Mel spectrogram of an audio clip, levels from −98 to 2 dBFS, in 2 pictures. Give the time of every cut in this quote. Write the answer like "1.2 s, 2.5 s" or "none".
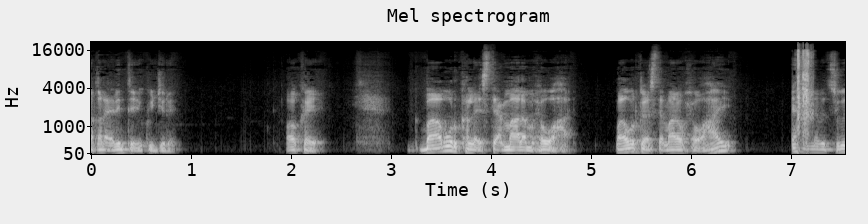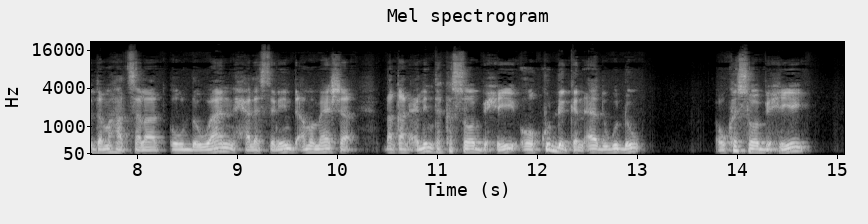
7.3 s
